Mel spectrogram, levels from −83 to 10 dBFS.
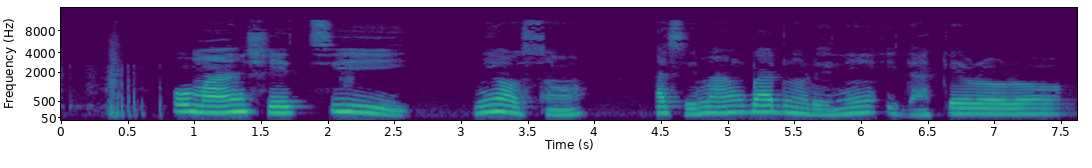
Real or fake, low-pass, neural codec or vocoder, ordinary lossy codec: real; 14.4 kHz; none; MP3, 48 kbps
